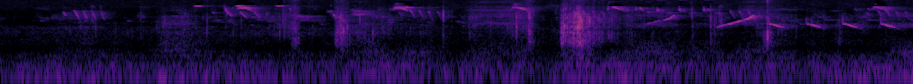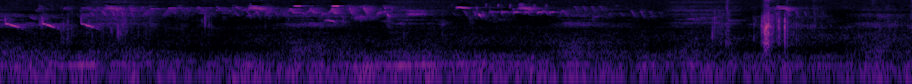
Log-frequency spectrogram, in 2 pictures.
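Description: Quiet outdoor ambience with a faint low background rumble and birds chirping, including a quick run of about eight short falling chirps near the middle. A few faint clicks punctuate it, the sharpest one near the end.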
